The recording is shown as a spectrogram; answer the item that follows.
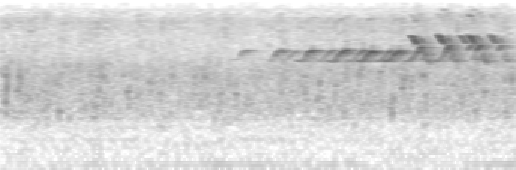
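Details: Rusty-collared seedeater in 'tui tui' song: a long row of evenly spaced rising whistled notes grows louder and ends in high, sharp trilled notes, with a waterfall rushing steadily behind.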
